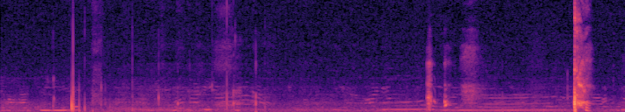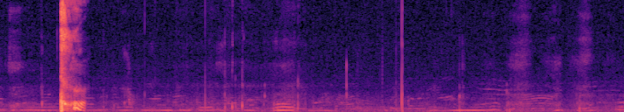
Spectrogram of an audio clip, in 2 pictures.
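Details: Baby coughing: soft infant vocalising and fussing with a few short, sharp cough bursts, with room noise throughout.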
